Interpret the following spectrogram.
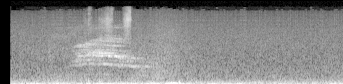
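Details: Pet cat giving a single drawn-out meow to wake its owner in the morning, acting as an alarm clock, with clear stacked harmonics lasting about half a second, then a quiet indoor room with low rumble.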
